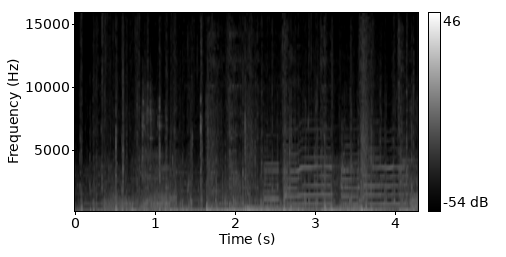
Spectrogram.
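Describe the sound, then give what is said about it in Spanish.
A horse's hooves clatter in a quick, steady galloping rhythm, fairly loud, as Bairoleto escapes on horseback to hide in the bush in November 1919, layered over a dense musical backdrop that continues throughout. “Ahí mismo se escapó a caballo y se escondió en el monte.”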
